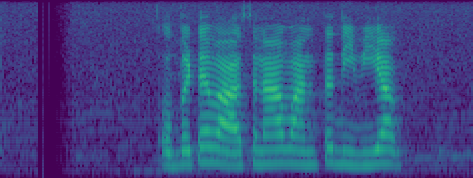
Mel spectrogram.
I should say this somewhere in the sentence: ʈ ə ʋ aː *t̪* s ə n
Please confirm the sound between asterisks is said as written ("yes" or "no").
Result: no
